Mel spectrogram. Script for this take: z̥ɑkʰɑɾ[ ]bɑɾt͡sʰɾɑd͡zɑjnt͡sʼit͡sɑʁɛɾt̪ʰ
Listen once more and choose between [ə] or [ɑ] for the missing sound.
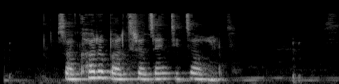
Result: ə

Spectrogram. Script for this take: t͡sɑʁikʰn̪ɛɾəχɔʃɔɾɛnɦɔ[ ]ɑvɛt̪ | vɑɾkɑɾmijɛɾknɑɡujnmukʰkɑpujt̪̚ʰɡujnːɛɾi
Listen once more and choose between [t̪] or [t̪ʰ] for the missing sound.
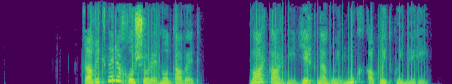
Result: t̪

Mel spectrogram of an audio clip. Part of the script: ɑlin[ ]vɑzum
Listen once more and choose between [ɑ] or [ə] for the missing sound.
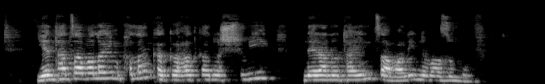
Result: ə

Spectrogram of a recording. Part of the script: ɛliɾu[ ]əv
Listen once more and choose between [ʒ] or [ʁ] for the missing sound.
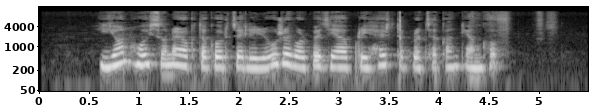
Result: ʒ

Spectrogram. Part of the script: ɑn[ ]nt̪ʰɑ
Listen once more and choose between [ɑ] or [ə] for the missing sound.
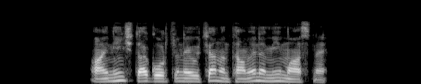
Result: ə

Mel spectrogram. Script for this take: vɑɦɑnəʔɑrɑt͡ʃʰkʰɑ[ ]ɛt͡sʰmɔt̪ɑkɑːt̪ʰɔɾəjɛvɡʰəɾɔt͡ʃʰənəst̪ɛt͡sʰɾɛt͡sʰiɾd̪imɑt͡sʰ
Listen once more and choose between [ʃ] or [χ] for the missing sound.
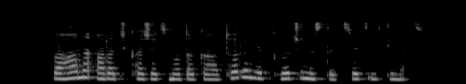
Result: ʃ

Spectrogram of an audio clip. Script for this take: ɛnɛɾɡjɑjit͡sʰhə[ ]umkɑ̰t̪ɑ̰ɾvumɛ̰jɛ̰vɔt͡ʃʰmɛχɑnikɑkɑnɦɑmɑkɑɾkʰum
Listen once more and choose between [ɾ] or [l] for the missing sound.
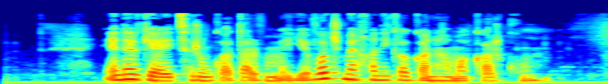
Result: ɾ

